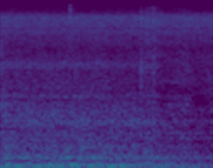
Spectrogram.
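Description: Car climate-control blower fan winding down after being switched off, its steady air hiss fading gradually.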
